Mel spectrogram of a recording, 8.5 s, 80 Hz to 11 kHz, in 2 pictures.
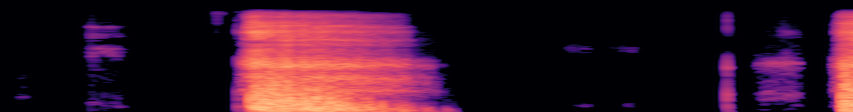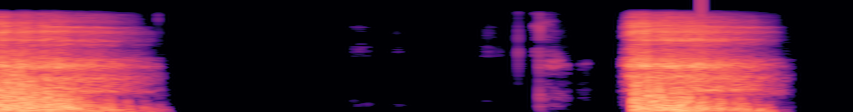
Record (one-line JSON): {"exhalation_length": "8.5 s", "exhalation_amplitude": 29576, "exhalation_signal_mean_std_ratio": 0.38, "survey_phase": "beta (2021-08-13 to 2022-03-07)", "age": "18-44", "gender": "Female", "wearing_mask": "No", "symptom_none": true, "smoker_status": "Never smoked", "respiratory_condition_asthma": false, "respiratory_condition_other": false, "recruitment_source": "REACT", "submission_delay": "1 day", "covid_test_result": "Negative", "covid_test_method": "RT-qPCR"}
